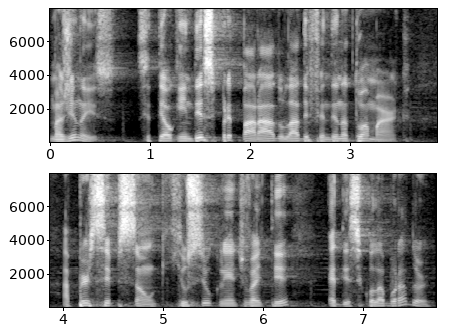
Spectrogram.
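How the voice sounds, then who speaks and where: A man's voice: mid-range voice, fairly quick, darkish tone. A man giving an emphatic motivational sales talk at a church event, often asking the audience questions. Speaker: business speaker at a church event. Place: large church hall. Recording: long hall reverb, faint music.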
